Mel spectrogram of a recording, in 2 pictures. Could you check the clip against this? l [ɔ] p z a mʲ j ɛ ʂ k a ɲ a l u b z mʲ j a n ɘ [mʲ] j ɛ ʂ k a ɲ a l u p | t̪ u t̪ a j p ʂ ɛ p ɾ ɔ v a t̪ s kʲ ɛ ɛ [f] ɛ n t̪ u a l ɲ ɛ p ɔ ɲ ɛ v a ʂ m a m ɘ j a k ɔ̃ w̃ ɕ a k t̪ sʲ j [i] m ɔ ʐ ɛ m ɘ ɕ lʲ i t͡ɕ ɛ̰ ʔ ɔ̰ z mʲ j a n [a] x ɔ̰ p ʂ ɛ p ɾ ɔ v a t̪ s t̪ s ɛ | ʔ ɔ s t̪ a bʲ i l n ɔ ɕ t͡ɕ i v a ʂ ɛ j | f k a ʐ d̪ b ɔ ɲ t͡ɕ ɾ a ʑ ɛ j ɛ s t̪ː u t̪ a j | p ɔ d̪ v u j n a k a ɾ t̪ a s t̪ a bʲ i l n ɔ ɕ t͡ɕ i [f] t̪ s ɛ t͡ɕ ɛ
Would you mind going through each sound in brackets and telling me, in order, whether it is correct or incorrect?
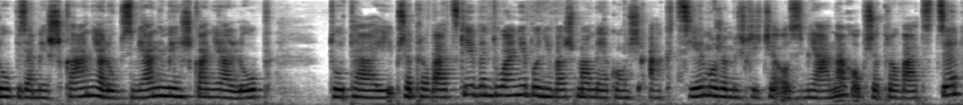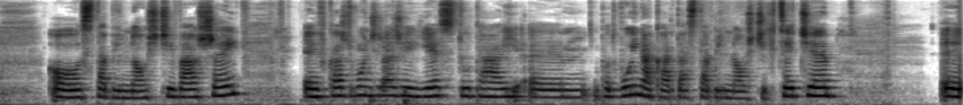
incorrect: u, correct, incorrect: v, incorrect: ɛ, correct, incorrect: x

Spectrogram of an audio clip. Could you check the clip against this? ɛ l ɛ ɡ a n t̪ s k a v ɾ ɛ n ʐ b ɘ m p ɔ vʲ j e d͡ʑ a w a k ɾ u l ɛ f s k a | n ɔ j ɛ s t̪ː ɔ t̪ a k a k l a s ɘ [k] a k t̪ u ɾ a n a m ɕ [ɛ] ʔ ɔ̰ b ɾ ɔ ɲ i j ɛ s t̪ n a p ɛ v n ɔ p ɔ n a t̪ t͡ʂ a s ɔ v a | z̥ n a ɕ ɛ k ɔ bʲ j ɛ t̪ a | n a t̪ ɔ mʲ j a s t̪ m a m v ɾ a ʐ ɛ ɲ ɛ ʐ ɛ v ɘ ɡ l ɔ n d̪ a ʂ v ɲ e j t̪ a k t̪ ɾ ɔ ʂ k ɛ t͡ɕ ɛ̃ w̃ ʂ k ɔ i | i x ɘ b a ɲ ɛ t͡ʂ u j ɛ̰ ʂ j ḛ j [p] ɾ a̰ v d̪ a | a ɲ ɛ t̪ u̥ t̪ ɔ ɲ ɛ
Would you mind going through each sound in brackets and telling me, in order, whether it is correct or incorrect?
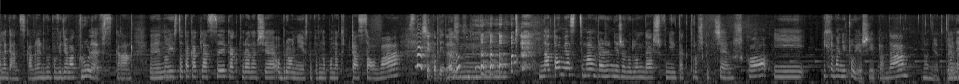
correct, correct, correct

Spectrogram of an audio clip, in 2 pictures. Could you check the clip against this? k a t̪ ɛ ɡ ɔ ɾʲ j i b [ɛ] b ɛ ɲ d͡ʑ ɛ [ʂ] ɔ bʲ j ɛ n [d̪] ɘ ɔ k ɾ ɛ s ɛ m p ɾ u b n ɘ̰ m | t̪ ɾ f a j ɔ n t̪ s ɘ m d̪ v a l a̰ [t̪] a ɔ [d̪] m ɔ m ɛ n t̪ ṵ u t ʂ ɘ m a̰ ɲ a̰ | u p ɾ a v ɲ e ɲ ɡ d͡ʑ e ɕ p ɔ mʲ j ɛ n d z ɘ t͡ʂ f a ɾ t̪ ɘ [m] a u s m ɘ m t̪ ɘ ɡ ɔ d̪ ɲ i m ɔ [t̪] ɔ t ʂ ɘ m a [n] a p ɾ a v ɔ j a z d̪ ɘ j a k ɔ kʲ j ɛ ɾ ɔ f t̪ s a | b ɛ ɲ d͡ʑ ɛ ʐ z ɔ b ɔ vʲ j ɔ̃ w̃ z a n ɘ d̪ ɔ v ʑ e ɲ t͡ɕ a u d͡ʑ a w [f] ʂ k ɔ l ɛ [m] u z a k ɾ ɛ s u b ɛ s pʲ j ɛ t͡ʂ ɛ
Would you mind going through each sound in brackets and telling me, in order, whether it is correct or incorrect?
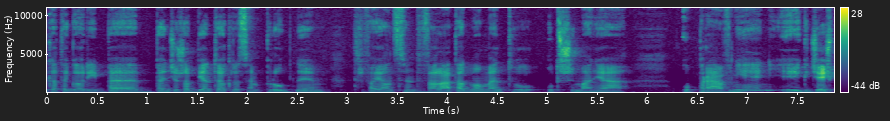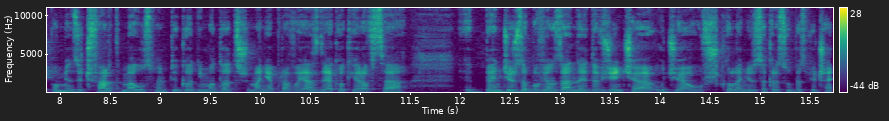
correct, correct, incorrect: t̪, correct, correct, correct, incorrect: d̪, incorrect: ɲ, correct, incorrect: ɲ

